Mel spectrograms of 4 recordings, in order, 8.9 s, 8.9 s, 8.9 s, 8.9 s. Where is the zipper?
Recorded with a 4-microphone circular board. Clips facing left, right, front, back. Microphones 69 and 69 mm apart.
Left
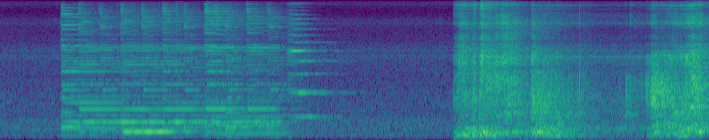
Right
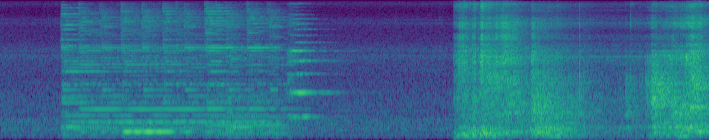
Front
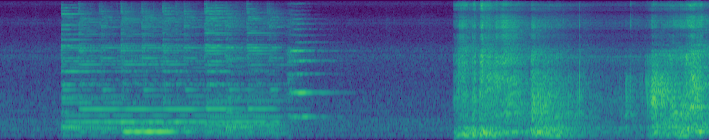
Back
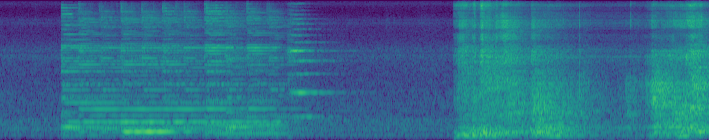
25° left, 0.9 m.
